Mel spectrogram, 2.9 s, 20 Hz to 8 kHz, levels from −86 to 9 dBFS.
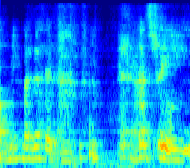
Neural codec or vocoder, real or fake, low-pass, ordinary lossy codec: codec, 24 kHz, 1 kbps, SNAC; fake; 7.2 kHz; none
